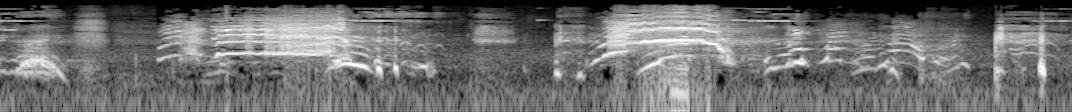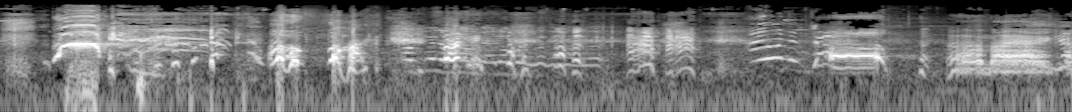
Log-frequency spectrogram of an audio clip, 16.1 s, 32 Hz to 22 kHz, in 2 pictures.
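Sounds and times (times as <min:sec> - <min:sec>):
girls screaming: 0:01.2 - 0:03.3, 0:04.3 - 0:07.0, 0:08.3 - 0:10.4.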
